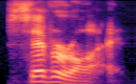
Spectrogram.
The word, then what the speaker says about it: Severeid: It's Severeid. Severai, like samurai. Yeah, Yeah, well, Severeid, like I apostrophe Severai. D. Okay. Yeah, yeah, Severai. Severai.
